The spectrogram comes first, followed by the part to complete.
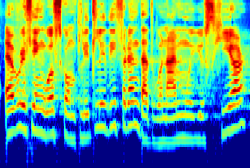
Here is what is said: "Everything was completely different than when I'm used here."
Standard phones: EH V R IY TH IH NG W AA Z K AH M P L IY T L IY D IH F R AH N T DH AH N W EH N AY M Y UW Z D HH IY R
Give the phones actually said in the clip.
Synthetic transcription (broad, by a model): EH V R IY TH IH NG W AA S K AH M P L IY T L IY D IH F R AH N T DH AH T W EH N AY M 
